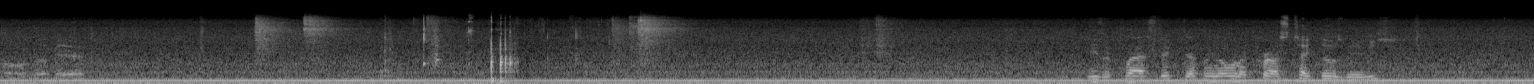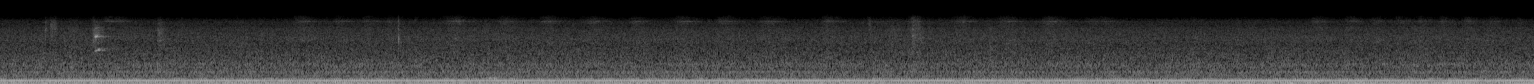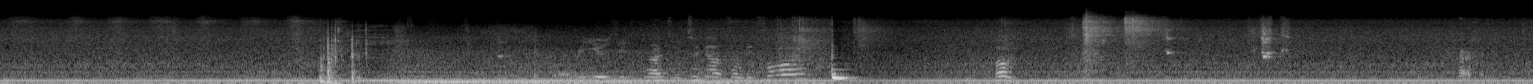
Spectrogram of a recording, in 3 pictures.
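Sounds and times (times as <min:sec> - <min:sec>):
pulsing machine hum: 0:16.6 - 0:41.4.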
